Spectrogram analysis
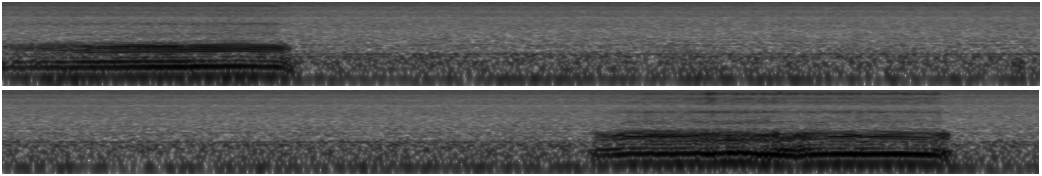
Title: Samson Snores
